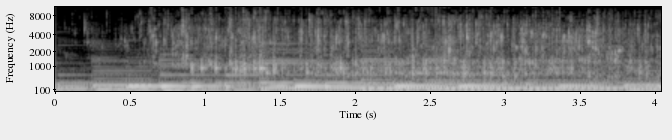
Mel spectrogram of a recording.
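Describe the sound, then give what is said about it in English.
Tea pours steadily into cups for a group, a continuous splashing gurgle lasting a few seconds with a low resonant hum underneath and no voices. “Tarsha poured more tea for the group”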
